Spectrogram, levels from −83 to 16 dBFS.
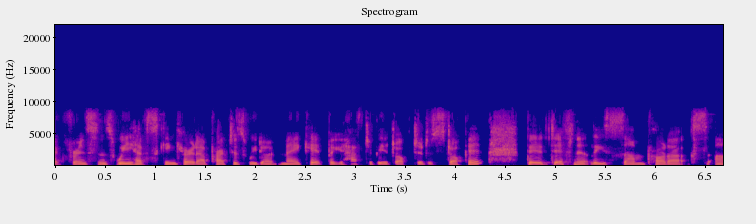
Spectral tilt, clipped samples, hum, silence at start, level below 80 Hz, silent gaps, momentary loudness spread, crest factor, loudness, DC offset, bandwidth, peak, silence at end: -4.5 dB/octave; under 0.1%; none; 0 s; -72 dBFS; 2.68-2.72 s, 4.63-4.71 s; 5 LU; 16 dB; -28 LUFS; under 0.1%; 9.4 kHz; -12 dBFS; 0 s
